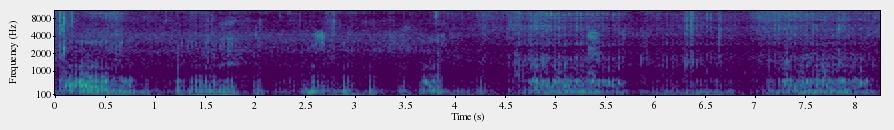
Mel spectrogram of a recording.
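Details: British Shorthair mother cat purring while massaging her kittens; low, rumbling, pulsing purr in long phrases separated by short breaks, with faint soft rustling.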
